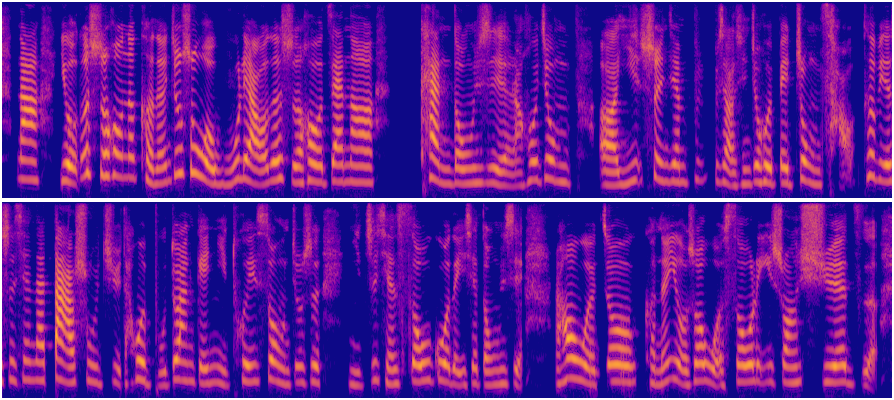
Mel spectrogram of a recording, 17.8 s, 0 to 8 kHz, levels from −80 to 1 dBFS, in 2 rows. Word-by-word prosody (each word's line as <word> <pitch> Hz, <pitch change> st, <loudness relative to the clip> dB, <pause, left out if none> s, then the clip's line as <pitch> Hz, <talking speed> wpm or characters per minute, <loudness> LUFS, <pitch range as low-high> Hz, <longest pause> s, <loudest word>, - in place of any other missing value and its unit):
那， 290 Hz, -1 st, +8 dB, 0.2 s
有 260 Hz, -3 st, +4 dB
的 365 Hz, -, +2 dB
时 370 Hz, -2 st, +3 dB
候 340 Hz, -1 st, +1 dB
呢， 320 Hz, -1 st, 0 dB
可 290 Hz, -6 st, -2 dB
能 230 Hz, +2 st, -1 dB
就 370 Hz, +6 st, +1 dB
是 390 Hz, +1 st, +1 dB
我 330 Hz, -10 st, +4 dB
无 220 Hz, +6 st, -7 dB
聊 220 Hz, -8 st, +4 dB
的 280 Hz, +3 st, +2 dB
时 245 Hz, -5 st, -1 dB
候 255 Hz, 0 st, +2 dB
在 255 Hz, +2 st, +3 dB
那 245 Hz, -1 st, +1 dB, 0.5 s
看 275 Hz, -9 st, +4 dB
东 230 Hz, 0 st, -3 dB
西。 235 Hz, 0 st, -4 dB
然 195 Hz, -2 st, -4 dB
后 280 Hz, +1 st, -4 dB
就， 295 Hz, +1 st, -2 dB, 0.4 s
呃， 200 Hz, -1 st, +3 dB
一 240 Hz, +7 st, -8 dB
瞬 290 Hz, 0 st, +1 dB
间 255 Hz, -1 st, -3 dB
不 285 Hz, -, -20 dB
不 -, -, -16 dB
小 245 Hz, -5 st, -1 dB
心 220 Hz, +3 st, -10 dB
就 250 Hz, +2 st, -1 dB
会 245 Hz, -1 st, +2 dB
被 230 Hz, +1 st, -1 dB
种 235 Hz, -1 st, -3 dB
草。 210 Hz, -, +1 dB
特 345 Hz, +1 st, -2 dB
别 260 Hz, -3 st, +1 dB
是 280 Hz, +2 st, -4 dB
现 280 Hz, +1 st, -7 dB
在 275 Hz, -1 st, +2 dB
大 285 Hz, -6 st, +9 dB
数 245 Hz, +1 st, -4 dB
据， 225 Hz, +1 st, -6 dB
它 220 Hz, -, -13 dB
会 290 Hz, -2 st, +2 dB
不 200 Hz, -3 st, -14 dB
断 280 Hz, +4 st, +1 dB
给 235 Hz, -2 st, -2 dB
你 235 Hz, -3 st, -11 dB
推 255 Hz, +5 st, -3 dB
送， 260 Hz, -4 st, -1 dB
就 245 Hz, +3 st, -8 dB
是 245 Hz, 0 st, -3 dB, 0.3 s
你 210 Hz, -3 st, -13 dB
之 260 Hz, +9 st, -6 dB
前 225 Hz, -5 st, -4 dB
搜 260 Hz, +3 st, +1 dB
过 275 Hz, -2 st, -1 dB
的 220 Hz, -, -5 dB
一 200 Hz, -, -7 dB
些 230 Hz, +2 st, -5 dB
东 210 Hz, +1 st, -7 dB
西。 220 Hz, -, -3 dB, 0.3 s
然 -, -, -6 dB
后 310 Hz, 0 st, +6 dB
我 250 Hz, -6 st, -1 dB
就 250 Hz, +3 st, +1 dB
可 235 Hz, -2 st, -12 dB
能 235 Hz, +5 st, -3 dB
有 270 Hz, -7 st, -2 dB
时 235 Hz, -, -2 dB
候 265 Hz, -, +2 dB
我 205 Hz, -6 st, -4 dB
搜 255 Hz, +4 st, +2 dB
了 265 Hz, -, -5 dB
一 255 Hz, 0 st, -9 dB
双 245 Hz, -1 st, -1 dB
靴 250 Hz, 0 st, +2 dB
子， 220 Hz, -1 st, -4 dB
250 Hz, 275 characters per minute, -23 LUFS, 225-275 Hz, 0.5 s, 大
